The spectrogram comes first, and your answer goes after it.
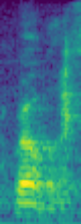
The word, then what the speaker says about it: Paso Robles: put them together Robles Robles you want to say it like the people who live there yes right here this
